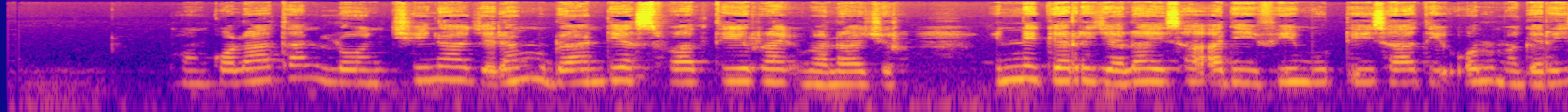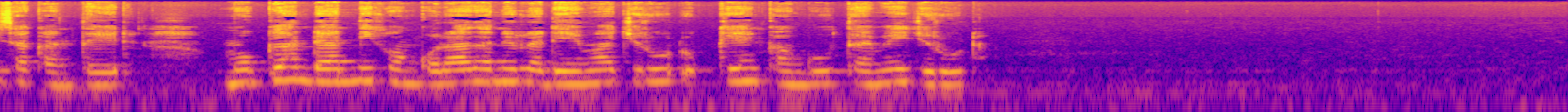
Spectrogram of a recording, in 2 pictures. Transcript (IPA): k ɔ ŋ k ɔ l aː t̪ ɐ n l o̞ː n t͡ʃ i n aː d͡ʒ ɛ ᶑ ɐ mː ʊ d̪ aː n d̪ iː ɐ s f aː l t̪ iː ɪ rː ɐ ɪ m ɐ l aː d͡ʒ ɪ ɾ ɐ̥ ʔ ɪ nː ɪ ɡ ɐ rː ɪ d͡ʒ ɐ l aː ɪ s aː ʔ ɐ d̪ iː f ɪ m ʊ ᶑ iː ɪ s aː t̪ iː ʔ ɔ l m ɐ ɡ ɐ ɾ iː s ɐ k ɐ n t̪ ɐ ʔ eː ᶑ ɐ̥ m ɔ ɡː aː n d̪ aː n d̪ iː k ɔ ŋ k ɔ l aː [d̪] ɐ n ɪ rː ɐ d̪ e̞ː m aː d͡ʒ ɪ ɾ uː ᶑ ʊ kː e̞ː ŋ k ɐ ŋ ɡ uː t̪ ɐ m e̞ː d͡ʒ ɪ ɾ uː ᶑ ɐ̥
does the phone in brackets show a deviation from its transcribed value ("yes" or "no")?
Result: yes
